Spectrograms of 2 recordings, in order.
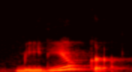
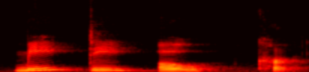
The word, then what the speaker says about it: mediocre: Mediocre. Pronounced like this. Me-di-o-cur.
